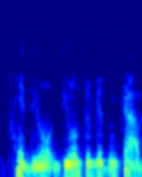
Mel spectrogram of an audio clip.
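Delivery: put-on Ukrainian-accented voice. A speaker retells what a man said to him, in a Ukrainian accent. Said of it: "He said it in a Ukrainian voice".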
